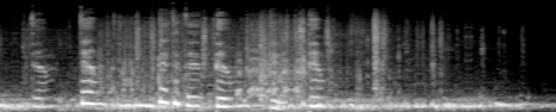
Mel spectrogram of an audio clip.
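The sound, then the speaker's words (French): Pigeons coo at a large pigeon breeding loft, with many overlapping low, warbling calls in a steady, continuous stream. “Ils ont un sacré élevage de pigeons.”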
